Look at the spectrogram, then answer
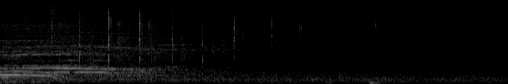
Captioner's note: audience applauding and cheering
